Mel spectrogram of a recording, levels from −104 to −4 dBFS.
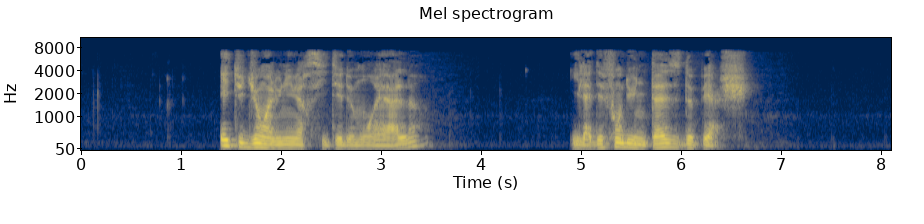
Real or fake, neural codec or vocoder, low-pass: real; none; 7.2 kHz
